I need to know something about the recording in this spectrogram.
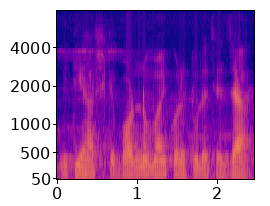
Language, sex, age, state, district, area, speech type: Bengali, male, 30-45, West Bengal, Purulia, urban, spontaneous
